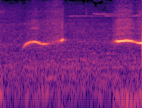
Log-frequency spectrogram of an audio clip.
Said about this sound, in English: Oh, are you whistling at me? Do you want me to come back?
